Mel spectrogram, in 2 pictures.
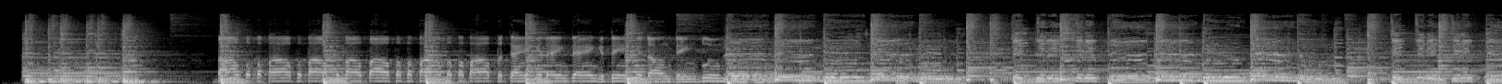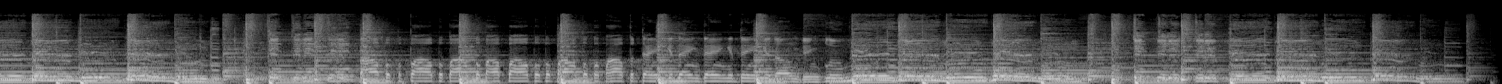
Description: MPEG 1 Layer 3 (Stereo)
Backing track Karaoke
Pop, Oldies, 1960s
